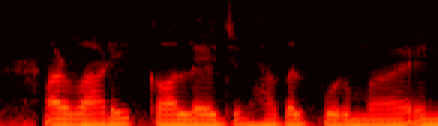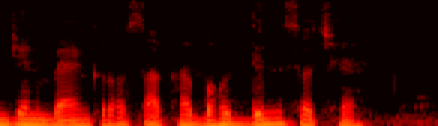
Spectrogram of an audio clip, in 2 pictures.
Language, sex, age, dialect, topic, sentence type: Maithili, male, 56-60, Angika, banking, statement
